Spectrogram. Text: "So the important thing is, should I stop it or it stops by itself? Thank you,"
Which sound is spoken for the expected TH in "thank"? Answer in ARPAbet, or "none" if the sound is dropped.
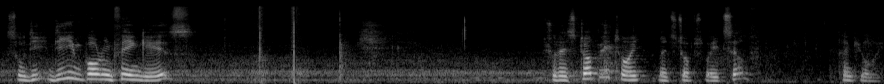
T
